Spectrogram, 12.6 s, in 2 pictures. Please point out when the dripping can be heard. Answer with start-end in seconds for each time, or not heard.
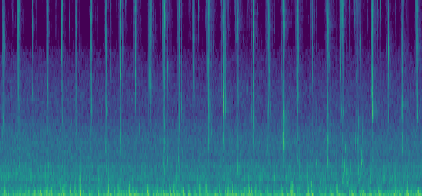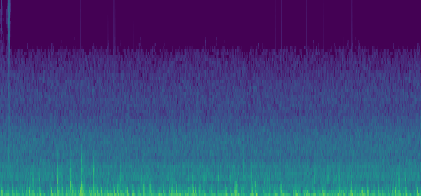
0.0-6.5.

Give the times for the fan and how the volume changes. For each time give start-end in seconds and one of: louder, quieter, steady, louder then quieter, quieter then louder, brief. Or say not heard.
0.0-12.6 steady.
